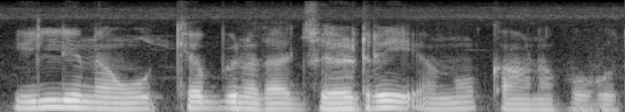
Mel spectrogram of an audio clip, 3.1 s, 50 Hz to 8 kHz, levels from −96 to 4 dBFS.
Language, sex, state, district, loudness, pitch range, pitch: Kannada, male, Karnataka, Koppal, -16 LUFS, 105-125 Hz, 115 Hz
